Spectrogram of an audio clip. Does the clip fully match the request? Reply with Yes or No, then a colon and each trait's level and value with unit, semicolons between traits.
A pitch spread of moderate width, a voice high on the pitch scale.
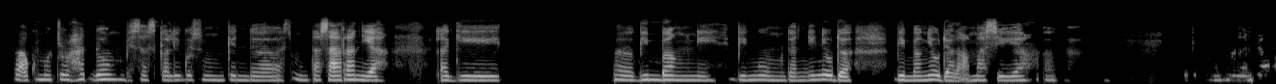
No: narrow, 1.5 semitones; high, 200 Hz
